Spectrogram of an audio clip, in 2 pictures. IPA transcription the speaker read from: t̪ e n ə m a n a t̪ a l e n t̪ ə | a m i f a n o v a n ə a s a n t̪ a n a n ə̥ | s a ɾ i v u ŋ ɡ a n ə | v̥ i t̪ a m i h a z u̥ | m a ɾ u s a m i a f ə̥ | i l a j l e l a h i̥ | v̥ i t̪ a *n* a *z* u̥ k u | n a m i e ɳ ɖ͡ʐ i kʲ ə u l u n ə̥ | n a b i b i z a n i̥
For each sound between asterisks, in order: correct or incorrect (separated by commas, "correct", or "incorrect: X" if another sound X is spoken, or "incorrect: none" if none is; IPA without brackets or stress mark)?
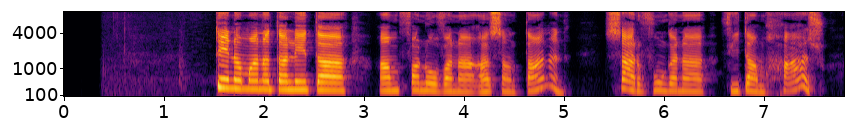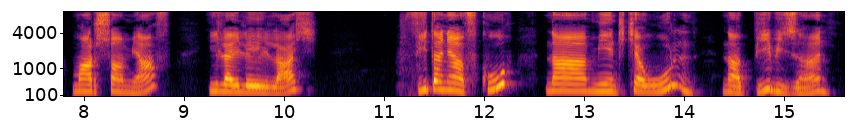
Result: correct, incorrect: v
